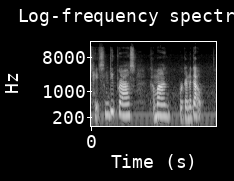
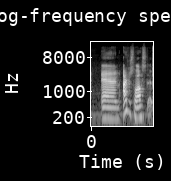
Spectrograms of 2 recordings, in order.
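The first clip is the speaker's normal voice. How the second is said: plain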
